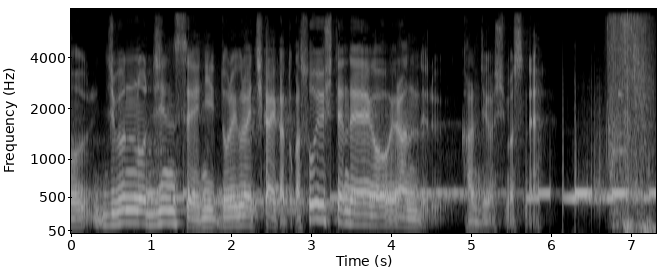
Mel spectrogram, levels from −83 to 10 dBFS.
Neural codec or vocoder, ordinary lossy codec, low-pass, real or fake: none; none; 7.2 kHz; real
